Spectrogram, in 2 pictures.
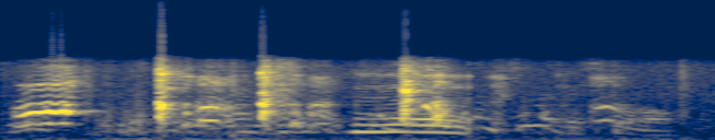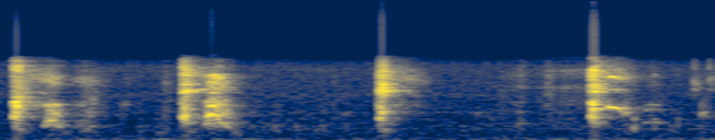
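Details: Infant fake coughing in an exersaucer: babbling and vocal sounds, then several short, sharp, deliberate coughs in a small room; playful voluntary cough, not illness.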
